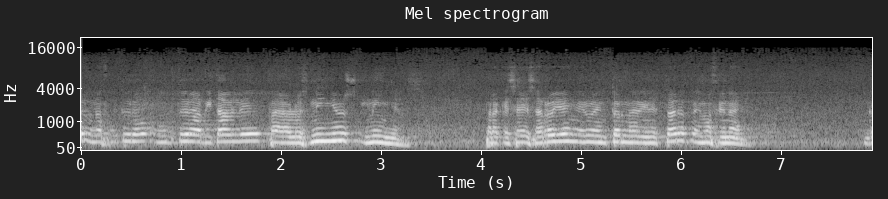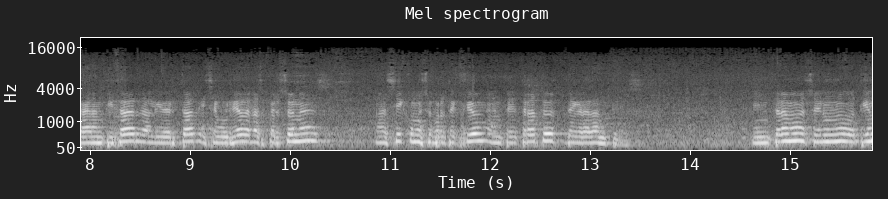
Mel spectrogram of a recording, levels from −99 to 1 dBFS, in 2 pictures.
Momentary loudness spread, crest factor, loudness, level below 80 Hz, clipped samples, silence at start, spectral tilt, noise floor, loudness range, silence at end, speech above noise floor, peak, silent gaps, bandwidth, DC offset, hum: 21 LU; 14 dB; -14 LUFS; -50 dBFS; under 0.1%; 0 s; -8 dB/octave; -36 dBFS; 3 LU; 0 s; 22 dB; 0 dBFS; none; 12 kHz; under 0.1%; none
